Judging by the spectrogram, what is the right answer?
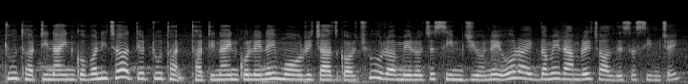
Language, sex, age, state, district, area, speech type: Nepali, female, 45-60, West Bengal, Darjeeling, rural, spontaneous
